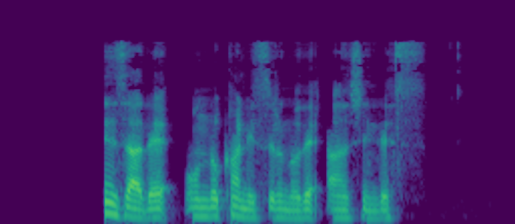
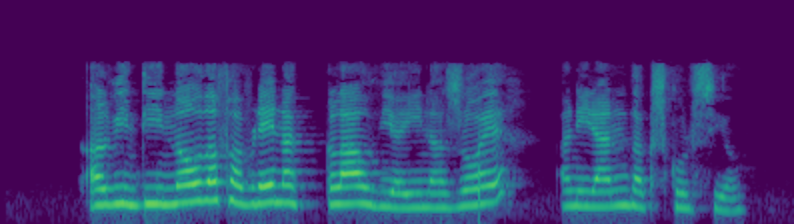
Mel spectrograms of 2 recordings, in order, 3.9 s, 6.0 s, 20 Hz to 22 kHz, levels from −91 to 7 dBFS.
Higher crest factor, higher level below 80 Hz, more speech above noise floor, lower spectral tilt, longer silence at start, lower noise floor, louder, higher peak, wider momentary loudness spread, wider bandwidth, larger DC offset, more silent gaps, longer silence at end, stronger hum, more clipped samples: first, 24 dB vs 16 dB; first, -60 dBFS vs -70 dBFS; second, 45 dB vs 57 dB; first, -5.5 dB/octave vs -3.5 dB/octave; first, 0.8 s vs 0.65 s; second, -71 dBFS vs -81 dBFS; about the same, -26 LUFS vs -24 LUFS; first, -4 dBFS vs -10 dBFS; about the same, 13 LU vs 13 LU; first, 11.5 kHz vs 8.2 kHz; neither; neither; first, 0.75 s vs 0.4 s; neither; neither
